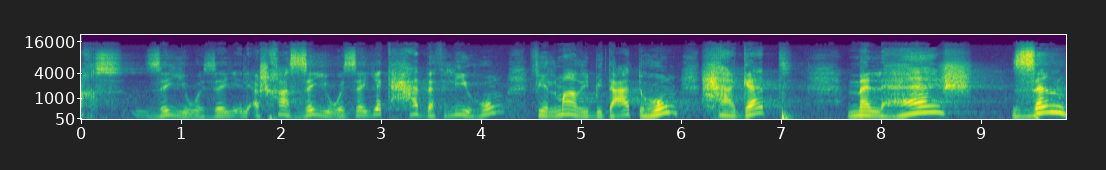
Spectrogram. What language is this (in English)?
Arabic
